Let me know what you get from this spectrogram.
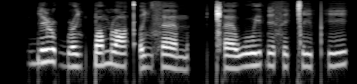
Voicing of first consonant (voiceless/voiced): voiced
